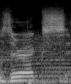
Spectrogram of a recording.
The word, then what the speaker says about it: Ziriax: Here we go, and we're on with Paul Ziriax.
